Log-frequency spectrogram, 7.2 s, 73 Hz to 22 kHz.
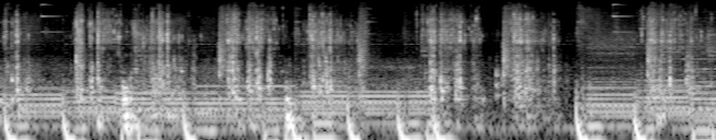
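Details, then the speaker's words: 2010-2019 Dodge Ram 5.7L V8 after water pump replacement, sat a couple hours after vacuum bleeding: squeezing the upper hose gives irregular watery gurgles and bubbling pops; a little air still trapped, only bleedable so far without driving. "still a little bit of air in it but there's a point you can only bleed it so far without driving it"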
